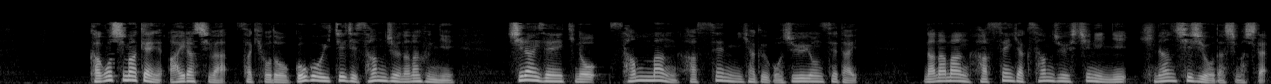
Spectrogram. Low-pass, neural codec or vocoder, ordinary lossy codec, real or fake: 7.2 kHz; none; MP3, 32 kbps; real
